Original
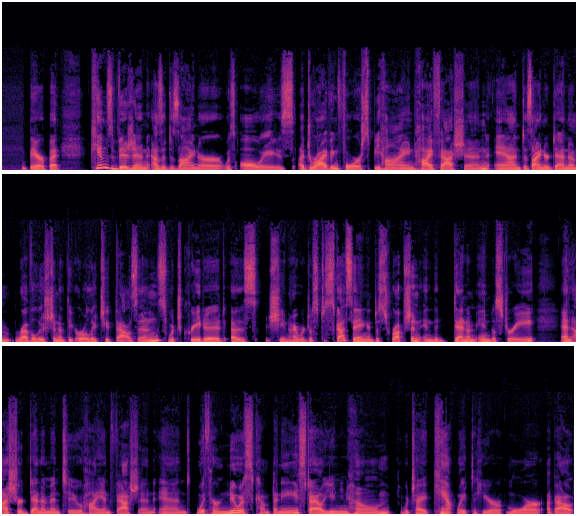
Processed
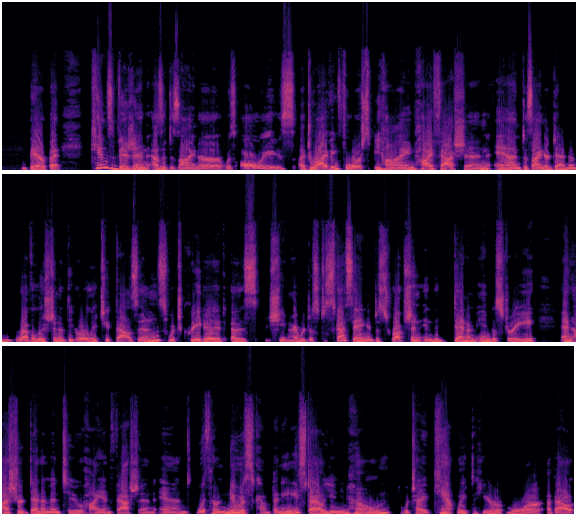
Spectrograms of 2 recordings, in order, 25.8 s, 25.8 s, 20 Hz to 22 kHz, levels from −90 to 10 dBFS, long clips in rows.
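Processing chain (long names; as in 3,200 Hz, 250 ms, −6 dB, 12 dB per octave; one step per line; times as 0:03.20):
0:08.33–0:08.80: expanding power law on the bin magnitudes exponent 1.9
noise reduction from a noise print of the clip's start 12 dB
flanger 0.78 Hz, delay 8.5 ms, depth 9.4 ms, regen −17%
soft clipping −22.5 dBFS, distortion −14 dB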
